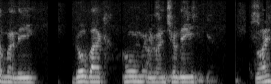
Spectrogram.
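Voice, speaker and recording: A man with a high voice speaks at a very slow pace. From Punjab, India. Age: 70s. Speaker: restaurant owner. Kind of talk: interview.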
